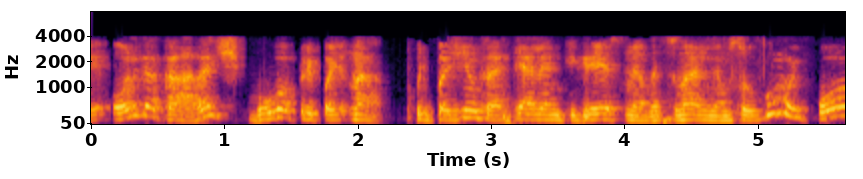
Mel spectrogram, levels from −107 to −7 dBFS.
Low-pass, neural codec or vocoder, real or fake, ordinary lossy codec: 7.2 kHz; none; real; AAC, 16 kbps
